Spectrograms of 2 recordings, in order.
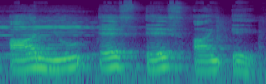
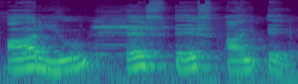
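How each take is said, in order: Both takes have the same delivery.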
